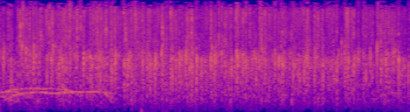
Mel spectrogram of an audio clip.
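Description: An audience at a comedy show applauds the comedians' hats with steady, even clapping; a whistle rises briefly at the start.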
